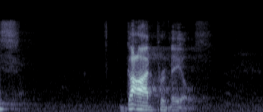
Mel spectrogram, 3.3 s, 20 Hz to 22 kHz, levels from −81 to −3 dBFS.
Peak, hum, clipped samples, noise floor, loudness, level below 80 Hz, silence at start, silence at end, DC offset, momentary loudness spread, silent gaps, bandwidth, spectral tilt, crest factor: -6 dBFS; none; under 0.1%; -64 dBFS; -26 LUFS; -70 dBFS; 0 s; 0.95 s; under 0.1%; 22 LU; none; 10.5 kHz; -3 dB/octave; 26 dB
